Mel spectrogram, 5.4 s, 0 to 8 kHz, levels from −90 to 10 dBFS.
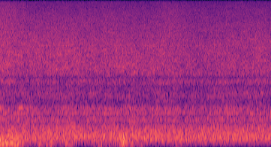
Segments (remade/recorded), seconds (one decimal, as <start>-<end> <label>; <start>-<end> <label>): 0.0-0.4 remade; 0.4-1.1 recorded; 1.1-5.4 remade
